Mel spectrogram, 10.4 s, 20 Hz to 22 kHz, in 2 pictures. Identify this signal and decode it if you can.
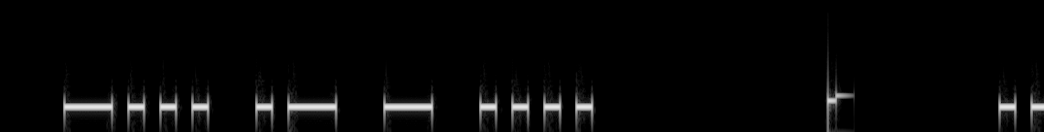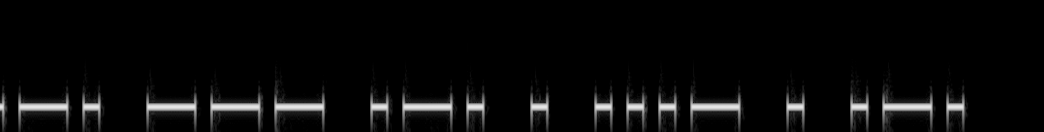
Morse code, heard as a keyed tone, about 15 wpm, 700 Hz. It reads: BATH FOREVER
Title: Sentences from Top 1600 Words - New Word Drill - 15wpm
